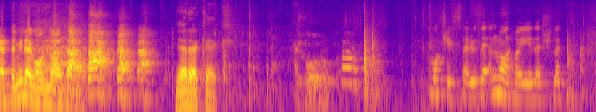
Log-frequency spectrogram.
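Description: A young woman laughs and talks close by.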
